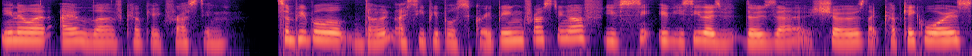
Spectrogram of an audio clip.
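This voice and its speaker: The tone is dark and mellow, with fairly even intonation. Delivery runs at a fairly slow pace. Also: woman, medium pitch for a woman. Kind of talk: casual chat. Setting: podcast recording.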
